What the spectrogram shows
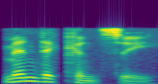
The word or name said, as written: mendicancy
